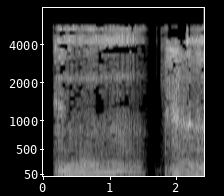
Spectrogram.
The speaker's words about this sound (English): Is this what your bedroom sounds like at night? What if you could stop the snoring instantly without nose strips, mouth guards, or a procedure?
